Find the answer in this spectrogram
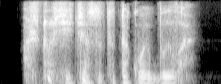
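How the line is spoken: Whispered question. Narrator (Russian): шепотом спросил парень

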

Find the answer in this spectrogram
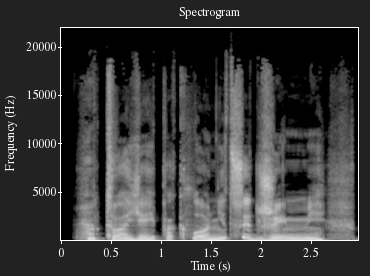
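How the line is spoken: Cooing. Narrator (Russian): проворковала Тамра

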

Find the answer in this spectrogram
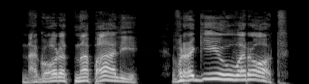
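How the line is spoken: Shouting. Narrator (Russian): кричал он

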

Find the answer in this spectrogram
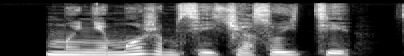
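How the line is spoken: Whispered. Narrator (Russian): сказала я тоже шепотом

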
